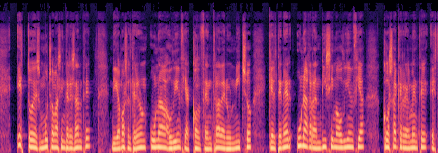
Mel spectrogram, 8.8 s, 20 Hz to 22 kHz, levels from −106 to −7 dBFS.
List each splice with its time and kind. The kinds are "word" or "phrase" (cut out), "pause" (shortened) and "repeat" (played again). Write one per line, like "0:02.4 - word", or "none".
none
